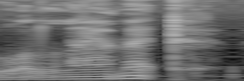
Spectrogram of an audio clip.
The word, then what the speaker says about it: Willamette: I do live in the magical place called the Willamette Valley. If you're not aware of how to pronounce it, that's how you pronounce it.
